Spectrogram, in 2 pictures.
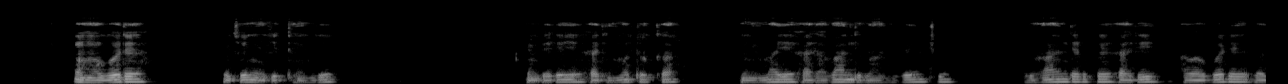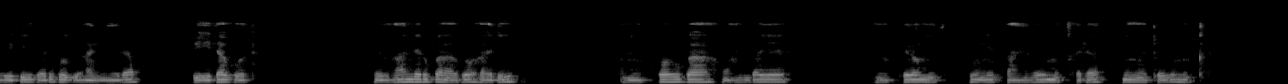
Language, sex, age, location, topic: Kinyarwanda, male, 18-24, Kigali, health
